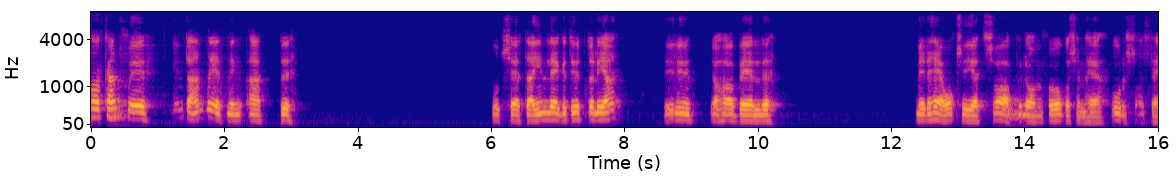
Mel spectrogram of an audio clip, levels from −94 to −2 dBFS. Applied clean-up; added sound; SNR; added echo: neural mask model DeepFilterNet 3.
